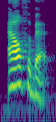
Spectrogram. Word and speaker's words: Alphabet: Alphabet. Guess what? We begin with the A as in cat here as well. But then we move on to the dark L.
